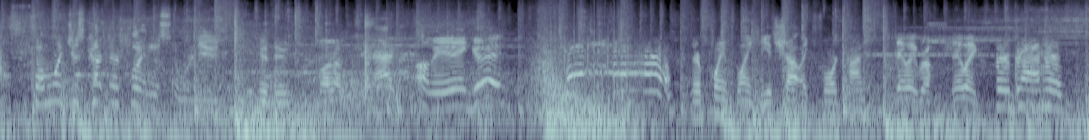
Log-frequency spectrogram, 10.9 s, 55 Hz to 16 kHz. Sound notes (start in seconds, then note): 5.4 gunfire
